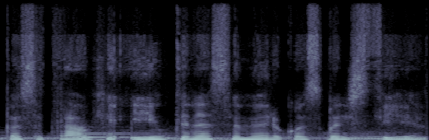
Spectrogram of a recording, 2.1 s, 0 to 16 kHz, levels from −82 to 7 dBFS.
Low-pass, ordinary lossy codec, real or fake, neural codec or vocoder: 14.4 kHz; Opus, 16 kbps; fake; codec, 32 kHz, 1.9 kbps, SNAC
